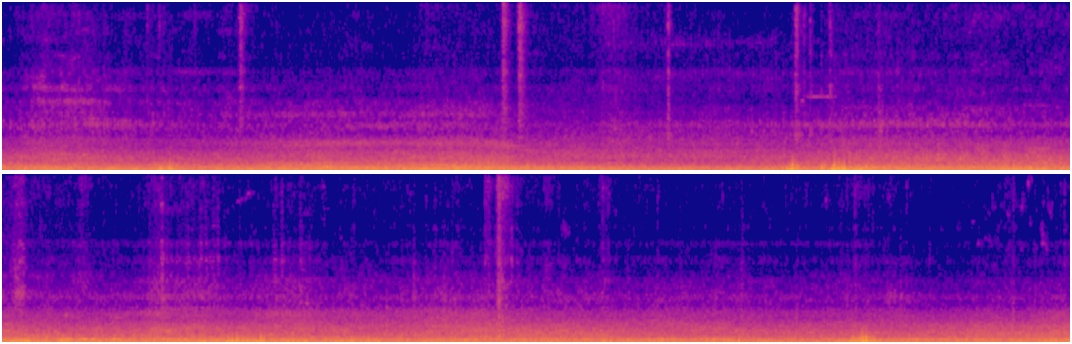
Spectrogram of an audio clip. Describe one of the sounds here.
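City traffic hums steadily along a street outdoors.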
